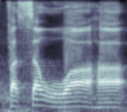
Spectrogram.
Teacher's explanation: سین کو باریک سیٹی سے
